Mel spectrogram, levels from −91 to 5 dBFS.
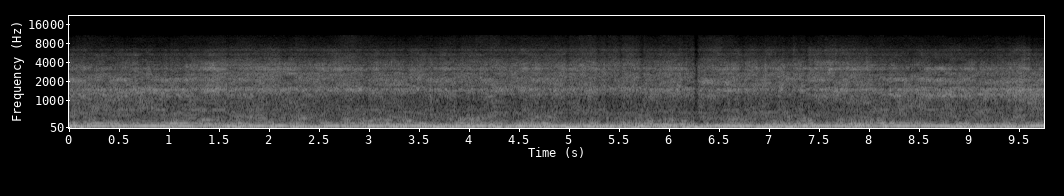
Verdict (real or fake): fake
